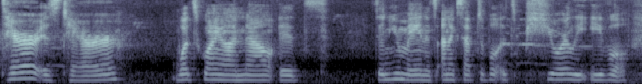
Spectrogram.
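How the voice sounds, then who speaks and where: Over noticeable background noise, a woman with an American accent speaks at a moderate pace and medium pitch, her intonation monotone and flat. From US Midwest, Chicago. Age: 30s. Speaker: vlogger. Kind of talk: spiritual video update. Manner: earnest, with hesitations.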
